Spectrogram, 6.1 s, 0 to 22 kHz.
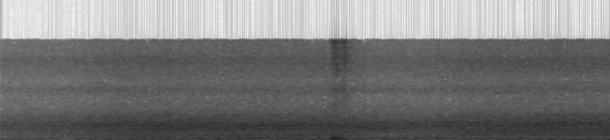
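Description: Electrak 1 duct cleaning vacuum collector running steadily at 15 amps on its variable frequency drive, a low drone with a rush of air drawn through the steel ductwork as the dampers are being closed. A brief sound stands out about three seconds in.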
